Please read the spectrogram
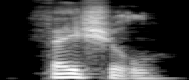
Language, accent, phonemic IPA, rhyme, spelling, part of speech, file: English, Australia, /ˈfeɪ.ʃəl/, -eɪʃəl, facial, adjective / noun, En-au-facial.ogg
- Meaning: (adjective) 1. Of or affecting the face 2. Concerned with or used in improving the appearance of the face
